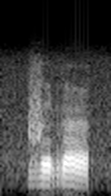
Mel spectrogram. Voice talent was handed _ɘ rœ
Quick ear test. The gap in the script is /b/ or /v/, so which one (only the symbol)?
v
